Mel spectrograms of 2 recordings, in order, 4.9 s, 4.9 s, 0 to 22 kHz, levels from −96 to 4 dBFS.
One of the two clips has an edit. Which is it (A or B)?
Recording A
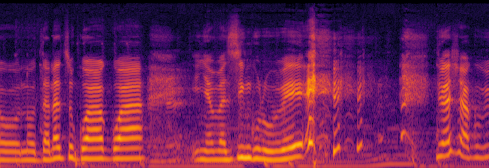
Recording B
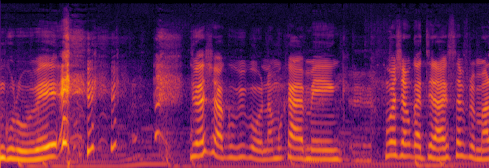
B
